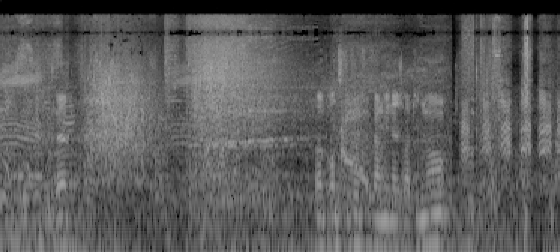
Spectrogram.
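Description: Spells whoosh and crackle in a game battle.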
